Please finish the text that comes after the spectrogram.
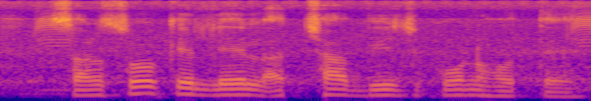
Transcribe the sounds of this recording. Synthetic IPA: səɾsõkeleːlətːʃʰabiːd͡ʒkoːnɦoːt̪e

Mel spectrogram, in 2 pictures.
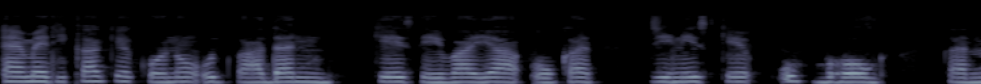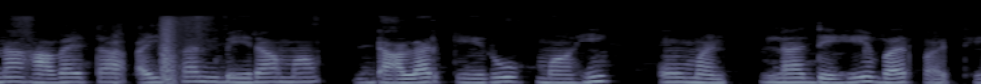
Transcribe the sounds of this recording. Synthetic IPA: əmeːɾɪkakekoːnoʔʊt̪̚paːd̪ən | keseːʋajaoːkəɾ | d͡ʒiːnɪske | ʊp̚bʱoːɡ | kəɾnaɦaːʋət̪aəɪsənbeːɾamã | ɖaːləɾkeɾuːp̚mãɦi | oːmən | lad̪eːɦebəɾpə̰ɽt̪ʰeː

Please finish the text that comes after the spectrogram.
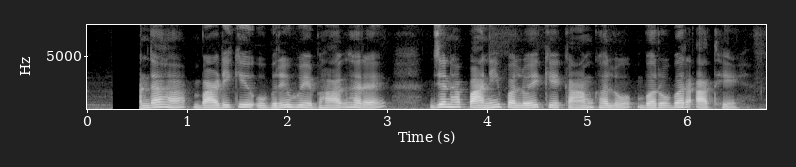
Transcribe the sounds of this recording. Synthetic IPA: pãːnd̪aɦabaːɽikeʔʊbɾeɦʊebʱaːɡɦɐɾɛ | d͡ʒɪnɦãpaːnipɐloːekekaːmɡʱɐlõbɐɾoːbəɾa̰ːt̪ʰḛː

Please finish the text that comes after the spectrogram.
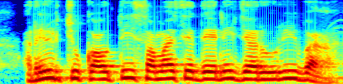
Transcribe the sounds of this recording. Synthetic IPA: ɾiɽt͡ʃʊkəːt̪isəməjsed̪eːnid͡ʒəɾuːɾibaː

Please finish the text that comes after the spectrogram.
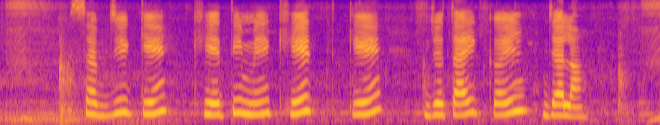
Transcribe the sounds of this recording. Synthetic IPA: səb̚d͡ʒike | kʰet̪imẽkʰet̪ | ke | d͡ʒot̪aikəid͡ʒəla

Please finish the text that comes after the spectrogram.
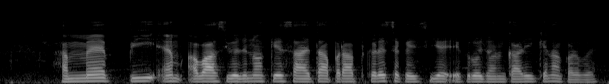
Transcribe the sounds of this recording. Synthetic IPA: həmːẽpiɛːma̰ːʋaːsjoːd͡ʒnakesaːɦt̪apɾaːp̚t̪kəɾesəkəɪsieʔḛːkɾod͡ʒaːnkaːɾikenakəɾʋeː

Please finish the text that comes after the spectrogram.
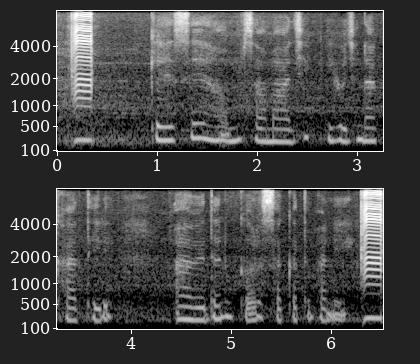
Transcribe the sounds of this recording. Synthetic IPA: kɛseɦəmsamad͡ʒikjod͡ʒnakʰat̪iɾ | aʋed̪ənkəɾsəkət̪bənḛ

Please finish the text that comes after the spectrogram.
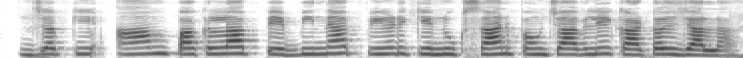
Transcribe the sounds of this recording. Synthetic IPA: d͡ʒəbkiaːmpəklapebɪnapẽːɽkenʊksaːnpəɦʊ̃t͡ʃaːʋlekaːʈəld͡ʒaːla

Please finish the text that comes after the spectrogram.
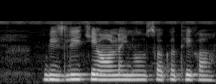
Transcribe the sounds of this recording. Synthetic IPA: bɪd͡ʒlikiɔ̃ːnlaɪnɦoːsəkət̪eːɡaː

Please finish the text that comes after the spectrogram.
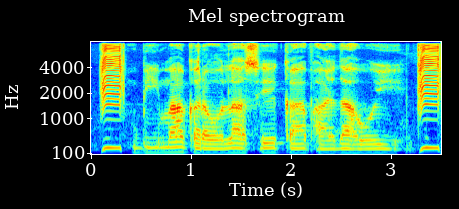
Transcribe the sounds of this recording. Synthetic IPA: biːmakəɾəːlasekapʰaːɪd̪aɦoːiː

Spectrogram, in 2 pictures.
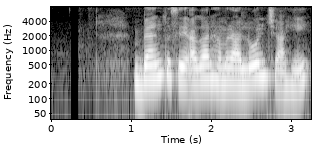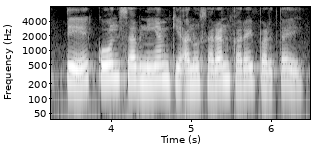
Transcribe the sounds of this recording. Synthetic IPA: bɛ̃ːŋkseʔəɡəɾɦɐmɾaloːnt͡ʃaːɦit̪ekoːnsəbʱnijəmkeʔɐnusəɾənkəɾəipəɾt̪əj

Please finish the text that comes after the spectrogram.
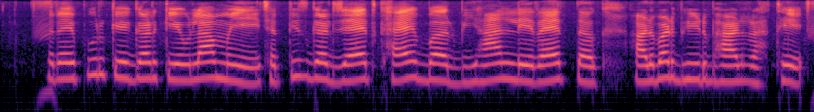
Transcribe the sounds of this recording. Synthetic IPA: ɾəjpuɾkeɡəɽ̤keːwlamẽt͡ʃʰət̪ːiːs̬ɡəɽd͡ʒaːet̪kʰaebəɾbiɦaːnleɾəɪt̪əkəɽbəɽbʱiːɽbʱaːɽɾəɦt̪ʰeː

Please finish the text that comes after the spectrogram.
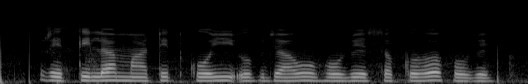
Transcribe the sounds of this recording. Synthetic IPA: ɾeːt̪ɪlamaːʈɪt̪koːiʔʊpd͡ʒaːuɦoːwesəkɦhoːweː

